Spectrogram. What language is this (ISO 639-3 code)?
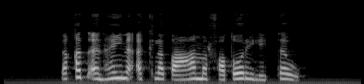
ara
